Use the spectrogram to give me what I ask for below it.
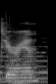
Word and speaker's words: Tyrion: I pronounce it Tyrion.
